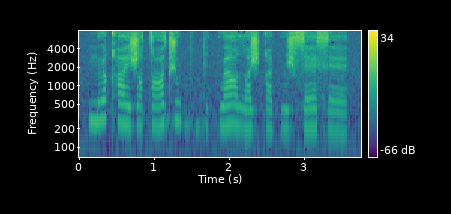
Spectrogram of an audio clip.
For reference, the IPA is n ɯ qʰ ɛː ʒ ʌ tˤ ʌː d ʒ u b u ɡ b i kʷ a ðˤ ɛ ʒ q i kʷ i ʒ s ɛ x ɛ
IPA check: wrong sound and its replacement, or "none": none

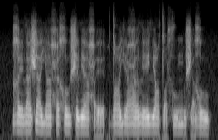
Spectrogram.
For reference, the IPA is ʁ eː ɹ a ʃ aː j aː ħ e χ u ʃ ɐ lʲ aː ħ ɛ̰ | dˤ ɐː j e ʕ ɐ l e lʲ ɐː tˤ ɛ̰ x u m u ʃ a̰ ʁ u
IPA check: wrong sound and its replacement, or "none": ɹ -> l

